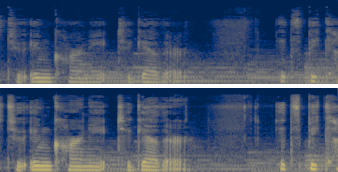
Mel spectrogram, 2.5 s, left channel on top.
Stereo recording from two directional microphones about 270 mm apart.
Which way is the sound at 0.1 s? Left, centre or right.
Right.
